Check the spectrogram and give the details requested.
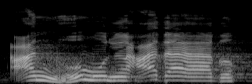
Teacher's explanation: العذاب، اظہار حلقی کیونکہ نون ساکن کے بعد حروف حلقی کے 6 حرفوں میں سے ہا ہے، تو یہاں ظاہر کر کے پڑھیں گے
